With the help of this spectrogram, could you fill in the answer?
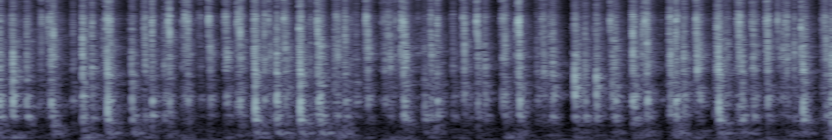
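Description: Fingertips type fast on a full-size black plastic Razer mechanical keyboard with clicky green switches and RGB backlight. The result is a rapid, uneven stream of sharp, bright key clicks that die away almost instantly, with very little low end.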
